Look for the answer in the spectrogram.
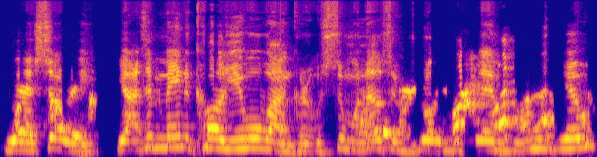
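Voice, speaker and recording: A man's voice: sits high, over a noisy crowd. A young man co-hosting a casual chat show, telling sweary anecdotes and laughing at himself. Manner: animated storyteller, quick to laugh at himself. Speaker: co-host.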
